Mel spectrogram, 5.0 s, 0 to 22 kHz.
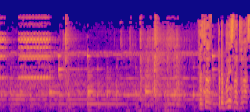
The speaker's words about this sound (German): Es war gegen Mitternacht. Der Alarm ging an. Die 330 Kilovolt Anlage schaltete sich plötzlich ab, die 110 Kilovolt Anlage auch. Aber das System meldete keinen Notfall.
